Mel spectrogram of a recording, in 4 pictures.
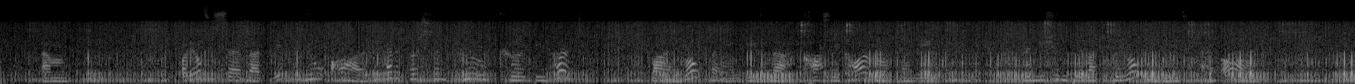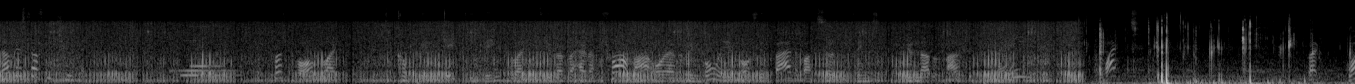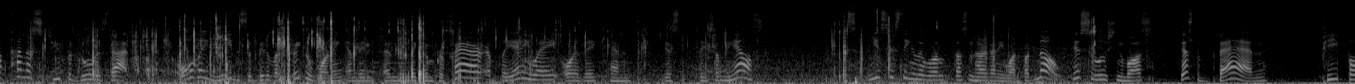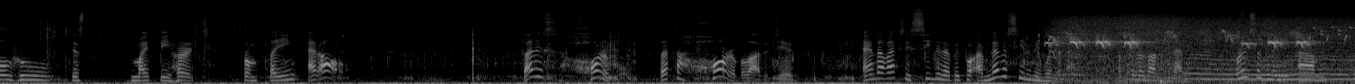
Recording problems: animal sounds; very loud; throughout; 4 dB above the speech
alarm; loud; at 15 s; peak 1 dB above the speech

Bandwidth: 17.5 kHz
